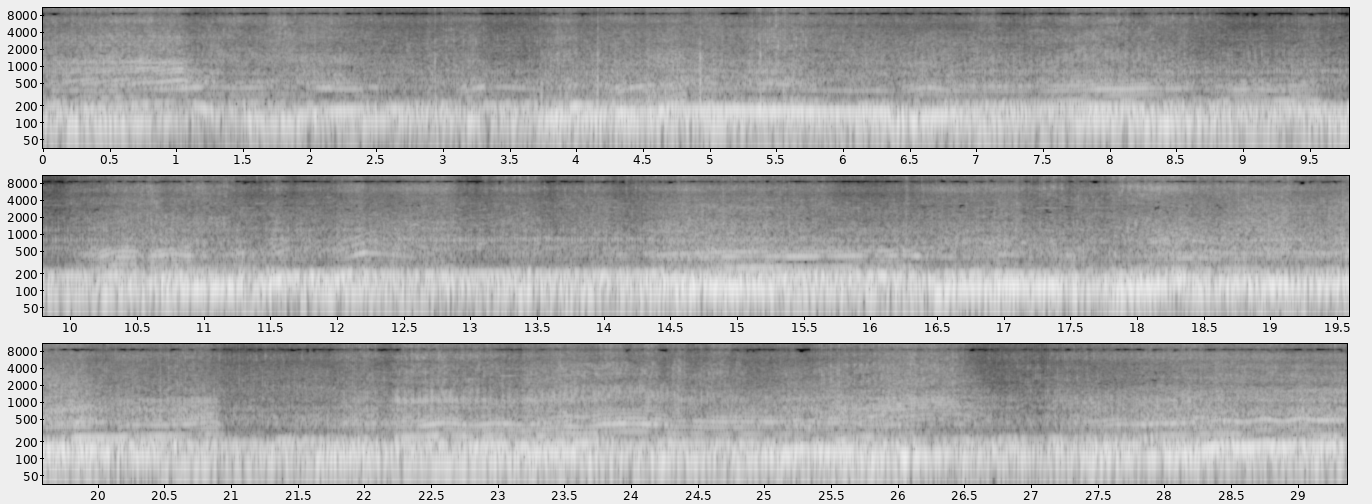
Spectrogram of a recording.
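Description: Several compact-car engines revving and running at once in a demolition derby, their pitch rising and falling over and over as the cars drive and ram one another.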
